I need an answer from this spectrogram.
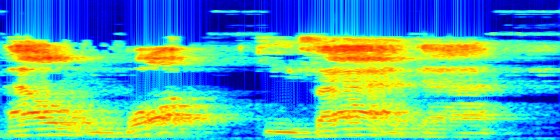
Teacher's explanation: Jadi A-nya tipis dulu, ra-nya tebalkan, bo tebalkan.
